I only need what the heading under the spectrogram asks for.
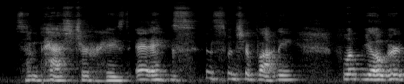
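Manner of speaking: words spoken through stifled giggling laughter. Showing a grocery haul while the husband messes with her: laughing while talking. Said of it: "I'm trying to do this without laughing".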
